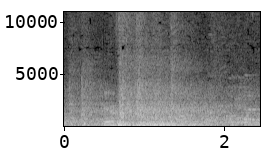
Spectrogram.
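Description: A wrestler's strikes landing on an opponent in the ring corner: a sharp thud on the ring about two-thirds of a second in, then a quick run of further hits.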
